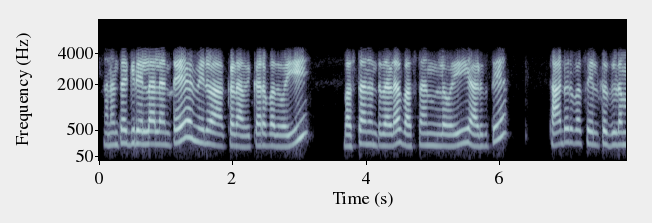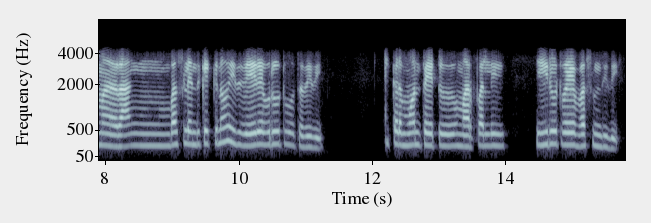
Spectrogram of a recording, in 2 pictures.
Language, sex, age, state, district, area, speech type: Telugu, female, 30-45, Telangana, Vikarabad, urban, conversation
